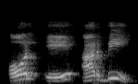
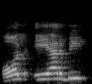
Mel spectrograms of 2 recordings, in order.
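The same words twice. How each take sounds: First: "all A are B" drawn out slowly and pitched higher; slow emphatic reread. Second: Said in the usual way. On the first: Shown as a demonstration. Teacher rereading the conclusion to students, slowly and higher. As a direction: stretch every word, lifting the voice. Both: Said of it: "teacher contrasts two readings".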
